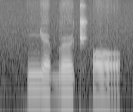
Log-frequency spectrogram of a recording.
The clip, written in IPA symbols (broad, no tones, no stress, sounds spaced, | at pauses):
ɲ ɛ b œ t͡ʃʼ ɔ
